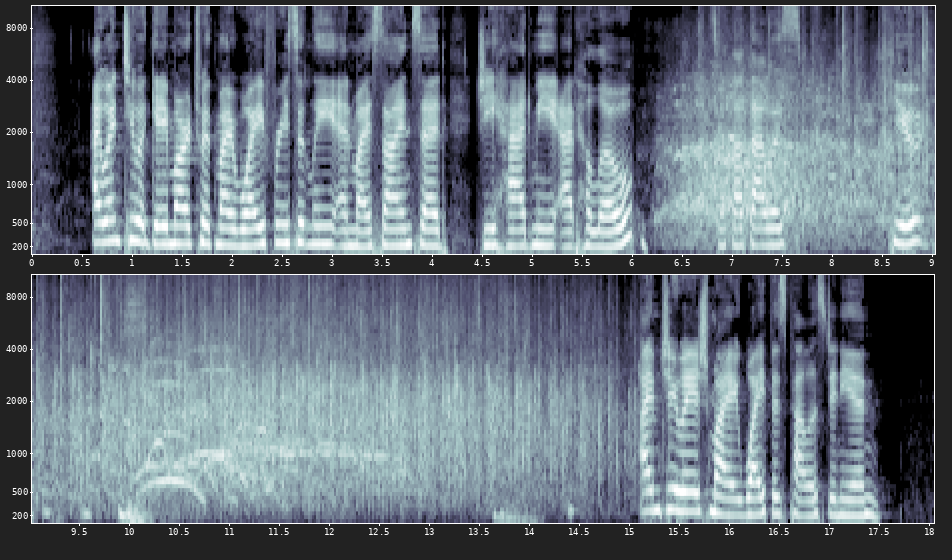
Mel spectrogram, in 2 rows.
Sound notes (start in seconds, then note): 6.1 laughter; 9.1 cheers and applause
